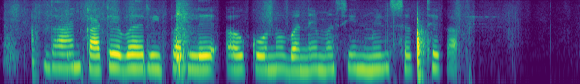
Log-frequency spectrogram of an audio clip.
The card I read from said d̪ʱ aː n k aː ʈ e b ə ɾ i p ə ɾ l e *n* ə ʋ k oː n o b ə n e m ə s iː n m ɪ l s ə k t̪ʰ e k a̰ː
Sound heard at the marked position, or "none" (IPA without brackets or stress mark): none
